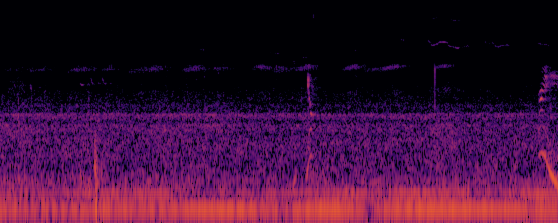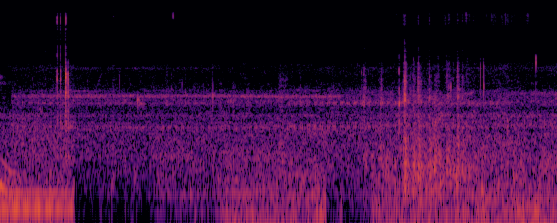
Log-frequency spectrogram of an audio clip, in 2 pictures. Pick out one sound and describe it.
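A man speaks calmly to a dog nearby, outdoors.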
